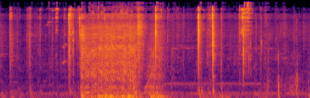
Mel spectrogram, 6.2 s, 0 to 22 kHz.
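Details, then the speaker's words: Freshly built VW VR6 engine cranking on a jump after battery died: a second of starter churning amid rattling, never fires; cranks but no start, owner wonders if wires are out of order; oil leaking again. "I don't know. I wonder if it's... I checked my wires. Maybe they're out of order or something."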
